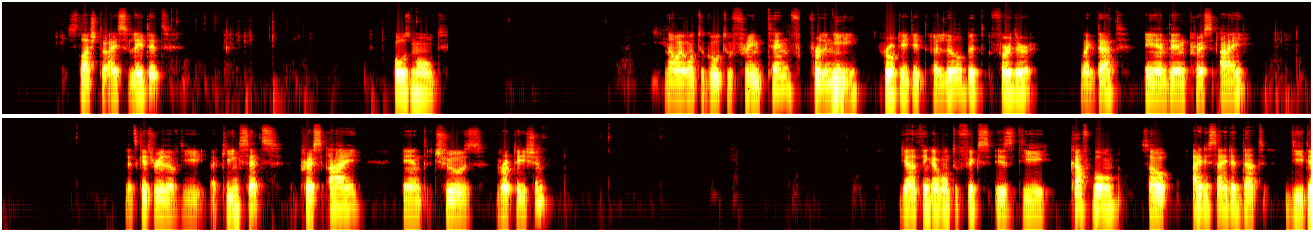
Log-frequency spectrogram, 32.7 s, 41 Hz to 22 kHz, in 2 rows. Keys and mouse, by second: 0.7 KP_Divide, 2.4 middle click, 3.0 KP_3, 3.5 shift+middle drag, 5.1 Tab, 6.3-7.5 drag, 11.6 r, 15.1 i, 16.1 ctrl+z, 20.5 i, 23.8 click, 24.4 click, 26.2-27.0 drag.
